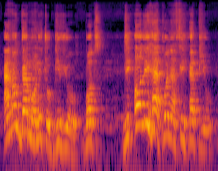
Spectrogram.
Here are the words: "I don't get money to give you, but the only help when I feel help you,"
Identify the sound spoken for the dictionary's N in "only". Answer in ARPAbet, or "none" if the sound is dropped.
N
